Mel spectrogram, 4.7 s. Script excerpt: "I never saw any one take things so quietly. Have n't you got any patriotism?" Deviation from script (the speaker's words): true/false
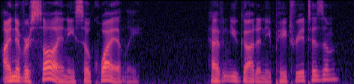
true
